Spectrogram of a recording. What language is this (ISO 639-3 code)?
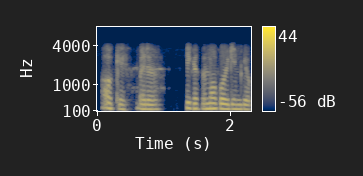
asm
